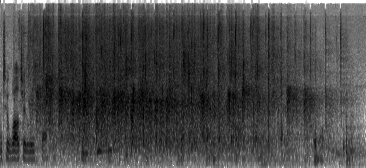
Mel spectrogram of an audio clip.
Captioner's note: applause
